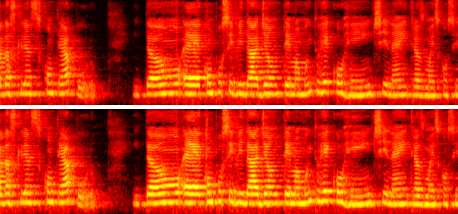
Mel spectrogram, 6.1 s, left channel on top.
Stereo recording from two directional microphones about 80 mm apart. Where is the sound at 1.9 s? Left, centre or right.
Centre.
